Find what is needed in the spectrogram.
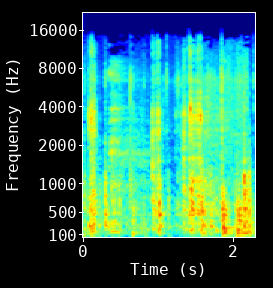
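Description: Foam blocks and a rubber mold being handled and pulled out of a clear plastic box: irregular scraping and rustling of foam and plastic, with a few light knocks.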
